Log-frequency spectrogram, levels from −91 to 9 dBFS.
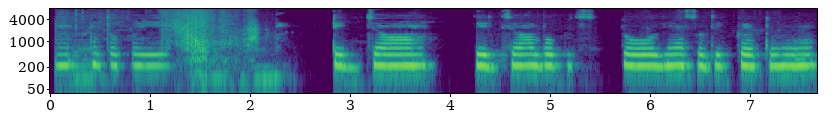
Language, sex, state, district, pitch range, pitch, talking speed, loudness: Rajasthani, female, Rajasthan, Nagaur, 220-225 Hz, 220 Hz, 85 wpm, -19 LUFS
